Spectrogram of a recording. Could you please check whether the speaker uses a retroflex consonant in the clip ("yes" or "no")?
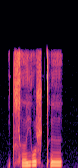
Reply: yes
